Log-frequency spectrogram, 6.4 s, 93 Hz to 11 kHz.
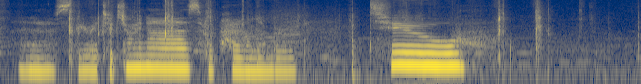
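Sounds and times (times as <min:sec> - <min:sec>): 
speech: 0:00.2 - 0:04.8
tarot cards being shuffled: 0:00.6 - 0:04.1, 0:04.9 - 0:06.4.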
